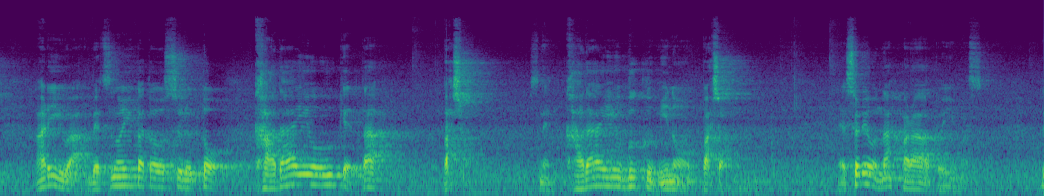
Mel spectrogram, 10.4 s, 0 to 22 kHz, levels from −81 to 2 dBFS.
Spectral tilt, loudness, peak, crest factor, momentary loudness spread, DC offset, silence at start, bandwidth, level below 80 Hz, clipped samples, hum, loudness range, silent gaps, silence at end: -5.5 dB/octave; -17 LUFS; 0 dBFS; 18 dB; 17 LU; under 0.1%; 0 s; 15 kHz; -42 dBFS; under 0.1%; none; 3 LU; none; 0 s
